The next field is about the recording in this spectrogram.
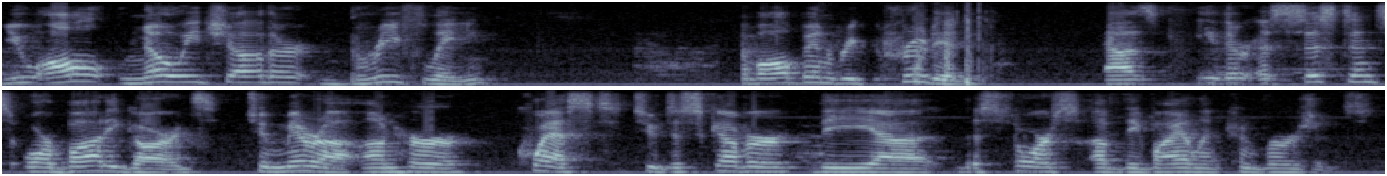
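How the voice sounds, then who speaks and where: High, bright-voiced man as game master. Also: poor audio. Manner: halting, explanatory. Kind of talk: narrating a tabletop role-playing game.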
